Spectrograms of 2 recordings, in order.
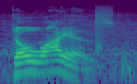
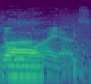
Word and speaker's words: Doe Wyez: Doe Wyez. The W is silent. He bowls in our Kansas City tournaments here on 33 and 34. Thank you for that. So Doe Wyez.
